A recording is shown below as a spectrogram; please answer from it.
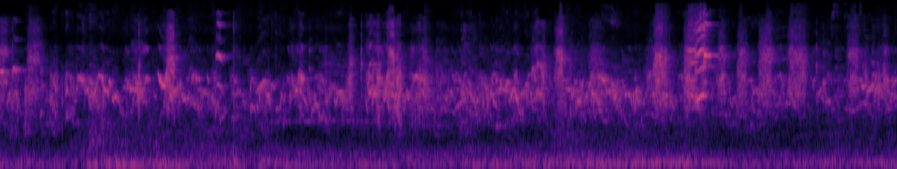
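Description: A dense chorus of many small birds, with high, quick chirps and twitters overlapping continuously, and a faint low rumble underneath.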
